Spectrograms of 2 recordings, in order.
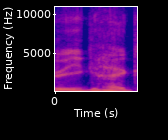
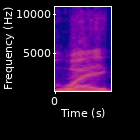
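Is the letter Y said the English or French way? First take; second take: French; English. First: The letter is said the French way, 'i grec'. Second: The letter is said the English way, 'why'. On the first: The speaker calls it wrong. "que Y" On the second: The speaker calls it right. "plus intéressant de dire Y"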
